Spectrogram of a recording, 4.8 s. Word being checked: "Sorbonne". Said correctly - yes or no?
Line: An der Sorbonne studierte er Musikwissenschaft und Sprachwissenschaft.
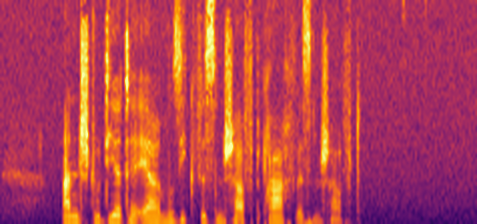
no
